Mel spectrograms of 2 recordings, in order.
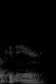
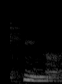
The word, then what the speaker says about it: Keener: Okay, how do you spell Kinnear? Well, hers is Keener, actually. Oh. Catherine Keener. I'm saying it wrong. I'm putting the E's in the wrong place.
